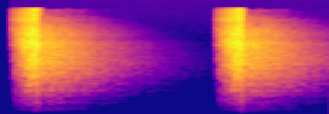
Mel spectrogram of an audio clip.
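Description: Synthesizer noise hits: two bursts of hissing noise, each swelling quickly and fading away over about a second, the first at the start and the second about a second and a half in.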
